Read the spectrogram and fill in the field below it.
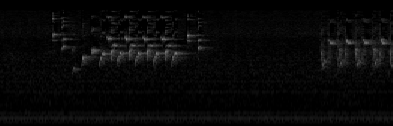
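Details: A captive European goldfinch used for breeding sings a tinkling run of rapid repeated high notes, pauses about a second, then adds a buzzier repeated phrase; low steady hum underneath.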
